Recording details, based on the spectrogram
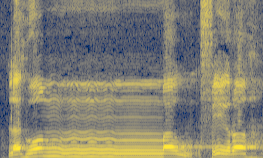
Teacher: Mim sukun bertemu mim namanya idgham syafawi. Cara bacanya lebur dan dengung.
